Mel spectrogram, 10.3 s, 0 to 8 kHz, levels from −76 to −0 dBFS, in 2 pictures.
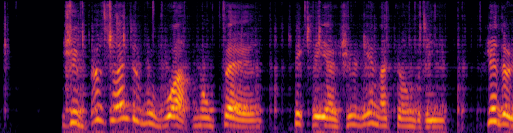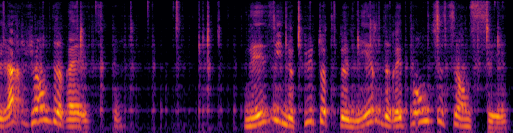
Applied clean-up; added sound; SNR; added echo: neural mask model RNNoise.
